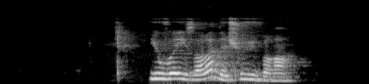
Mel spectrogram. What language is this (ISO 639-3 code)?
kab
